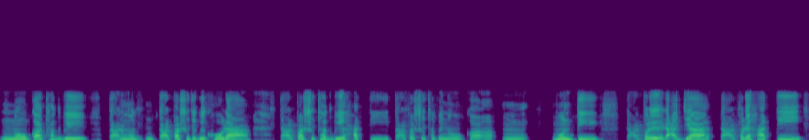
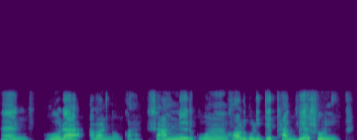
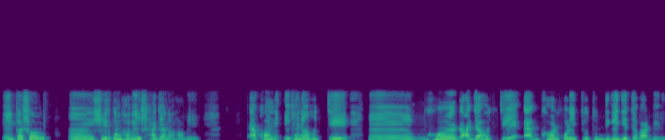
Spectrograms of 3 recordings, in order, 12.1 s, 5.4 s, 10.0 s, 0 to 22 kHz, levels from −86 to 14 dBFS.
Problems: none marked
